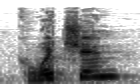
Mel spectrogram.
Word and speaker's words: Gwich'in: and informed consent of an adequate consultation with Gwich'in indigenous peoples. And I did look that up. That's how you pronounce it.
